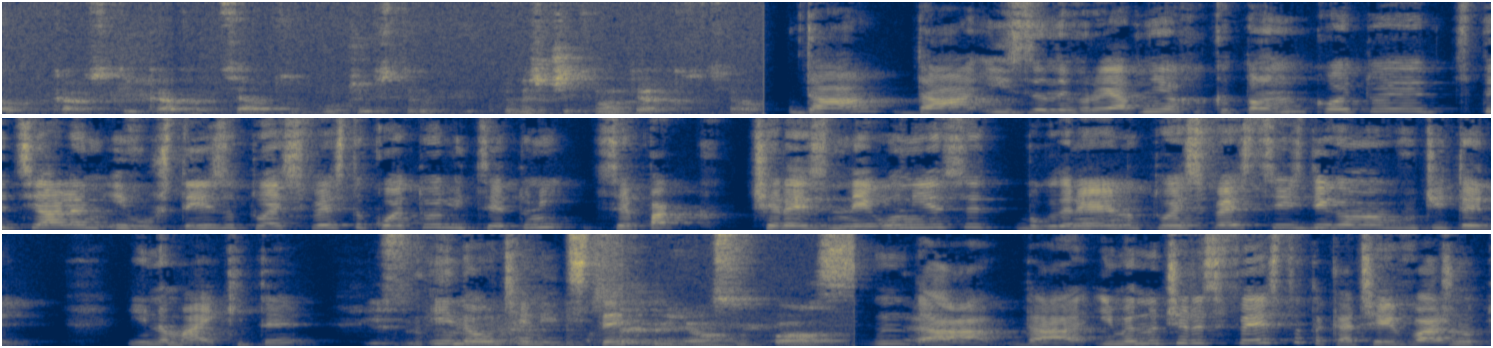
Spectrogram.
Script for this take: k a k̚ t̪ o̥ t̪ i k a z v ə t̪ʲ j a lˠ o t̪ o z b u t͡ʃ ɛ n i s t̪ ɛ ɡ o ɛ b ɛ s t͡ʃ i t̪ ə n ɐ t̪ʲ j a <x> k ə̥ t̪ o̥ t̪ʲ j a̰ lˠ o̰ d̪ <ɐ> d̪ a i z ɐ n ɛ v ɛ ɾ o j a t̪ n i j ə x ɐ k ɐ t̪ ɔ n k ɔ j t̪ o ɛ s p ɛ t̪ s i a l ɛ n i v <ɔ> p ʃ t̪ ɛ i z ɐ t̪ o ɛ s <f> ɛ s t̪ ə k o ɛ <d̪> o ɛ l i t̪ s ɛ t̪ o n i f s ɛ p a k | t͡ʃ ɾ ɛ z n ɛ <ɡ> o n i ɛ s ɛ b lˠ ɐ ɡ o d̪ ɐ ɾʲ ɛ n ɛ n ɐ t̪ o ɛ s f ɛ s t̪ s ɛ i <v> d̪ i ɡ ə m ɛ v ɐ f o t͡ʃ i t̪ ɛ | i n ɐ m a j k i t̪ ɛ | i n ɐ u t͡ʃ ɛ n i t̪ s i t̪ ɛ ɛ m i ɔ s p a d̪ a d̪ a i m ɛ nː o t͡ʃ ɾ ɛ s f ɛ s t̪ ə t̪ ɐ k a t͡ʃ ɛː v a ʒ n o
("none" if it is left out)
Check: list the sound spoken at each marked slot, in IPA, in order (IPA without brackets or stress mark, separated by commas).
x, a, o, f, t̪, ɡ, z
